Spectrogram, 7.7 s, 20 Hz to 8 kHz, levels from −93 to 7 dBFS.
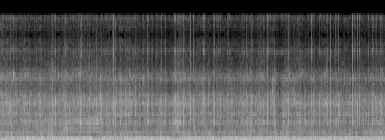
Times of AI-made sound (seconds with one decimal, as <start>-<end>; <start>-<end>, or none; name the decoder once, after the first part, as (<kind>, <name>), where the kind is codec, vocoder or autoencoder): none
